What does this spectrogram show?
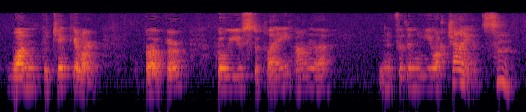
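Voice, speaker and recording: Amid noticeable background noise, a woman speaks at a very slow pace with long, frequent pauses and big swings in loudness. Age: old. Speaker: retired bank back-office clerk. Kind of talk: interview answer.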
